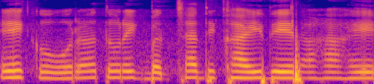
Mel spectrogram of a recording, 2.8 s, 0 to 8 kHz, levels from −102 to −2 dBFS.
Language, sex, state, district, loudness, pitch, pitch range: Hindi, female, Uttar Pradesh, Budaun, -23 LUFS, 220 Hz, 215-230 Hz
